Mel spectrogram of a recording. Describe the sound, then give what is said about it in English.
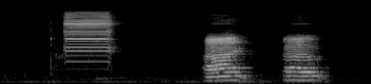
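A loud buzzer sound effect blares three times: a longer, higher-pitched harsh buzz, then two shorter, lower buzzes in quick succession, with only faint background noise between them. “Every time I start to talk, you buzz me.”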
